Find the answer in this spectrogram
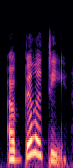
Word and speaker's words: ability: It's on second syllable also. Same as with apartment is um the stress syllable here in the word ability is bill which is the second syllable.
